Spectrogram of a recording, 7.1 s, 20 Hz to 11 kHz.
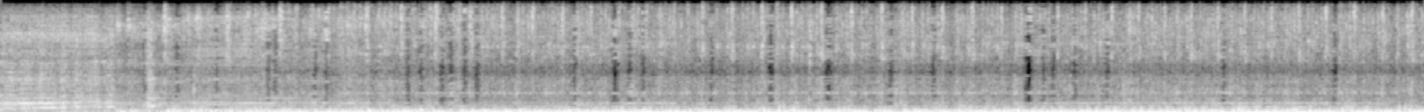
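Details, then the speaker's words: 1928 Franklin, first start after 71 years off the road, makeshift plug wires, timing being adjusted. Runs rough with an uneven lumpy rumble and irregular misses; owner suspects retarded ignition timing and advances it further. "I'll advance it a little bit more. I think that's most of our problem is our timing's retarded."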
